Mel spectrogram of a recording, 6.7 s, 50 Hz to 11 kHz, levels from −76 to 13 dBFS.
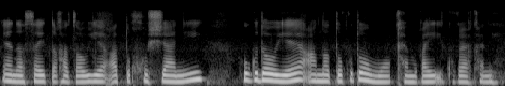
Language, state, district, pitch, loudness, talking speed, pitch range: Sumi, Nagaland, Kohima, 185 Hz, -16 LUFS, 105 wpm, 175-195 Hz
